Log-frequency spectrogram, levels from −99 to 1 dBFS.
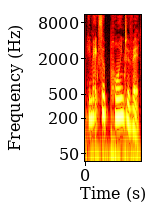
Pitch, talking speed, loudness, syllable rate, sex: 190 Hz, 335 wpm, -16 LUFS, 7.2 syllables/s, female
